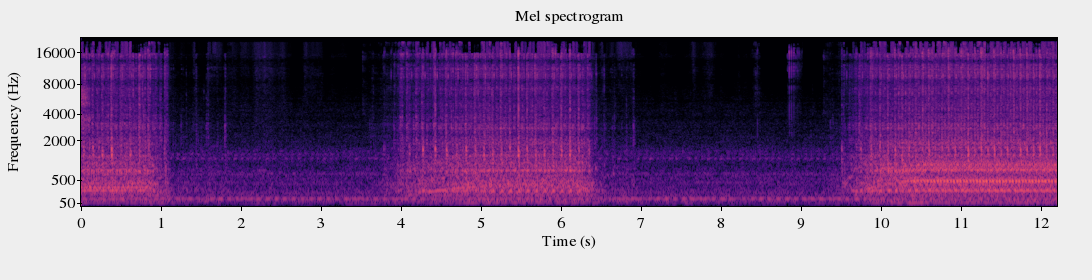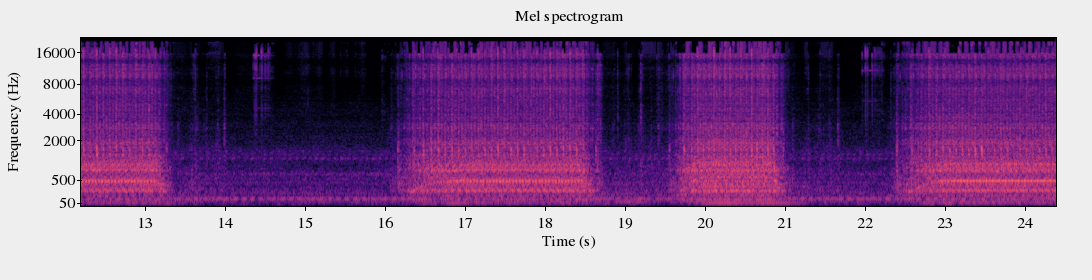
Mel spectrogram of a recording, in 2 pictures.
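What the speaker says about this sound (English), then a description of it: "This is the point where your needle might break if you go too fast. Okay. And I just want to double check that I am still stitching on that folded edge." Sewing machine stitching along the folded edge of a fabric hood, running in several steady whirring bursts of a few seconds each, separated by short pauses, close and alone without talk.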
